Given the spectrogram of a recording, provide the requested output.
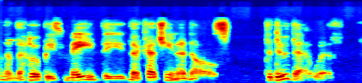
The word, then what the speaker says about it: Kachina: They had their, oh God, if I can pronounce it right, it's Kachina, Kachina.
